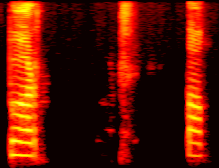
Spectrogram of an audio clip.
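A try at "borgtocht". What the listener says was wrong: Bortoh. Bukan bortok, Bukan bortok, tapi bortoh.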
